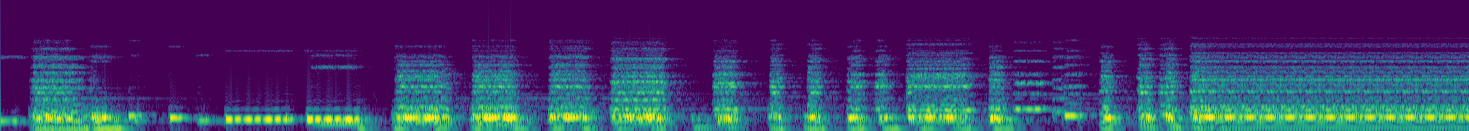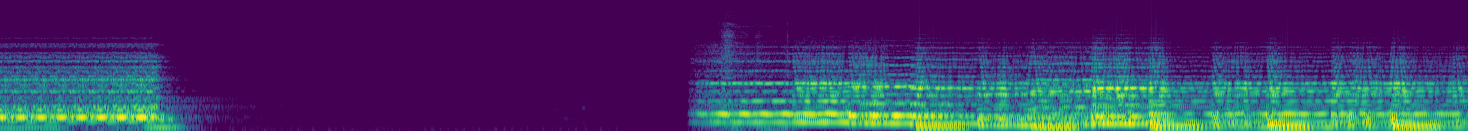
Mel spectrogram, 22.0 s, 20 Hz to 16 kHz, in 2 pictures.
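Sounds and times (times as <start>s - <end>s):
electronic organ chords: 0.0s - 12.7s, 16.2s - 22.0s.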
